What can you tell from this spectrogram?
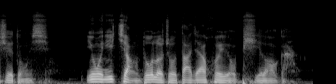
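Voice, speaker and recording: Very fast speech comes from a man with lively intonation. The background is silent on this very clean recording. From Shanghai, China. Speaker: stand-up comedian. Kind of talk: casual chat; stand-up.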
